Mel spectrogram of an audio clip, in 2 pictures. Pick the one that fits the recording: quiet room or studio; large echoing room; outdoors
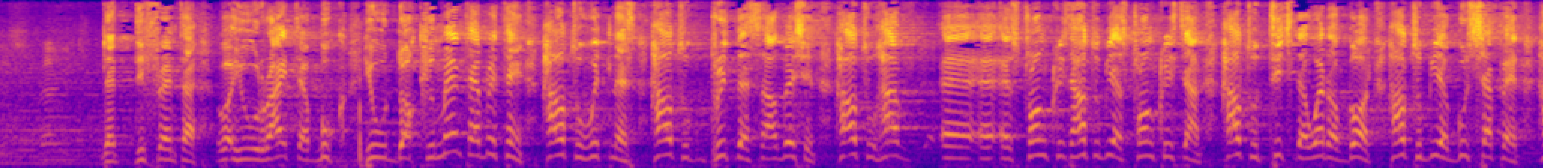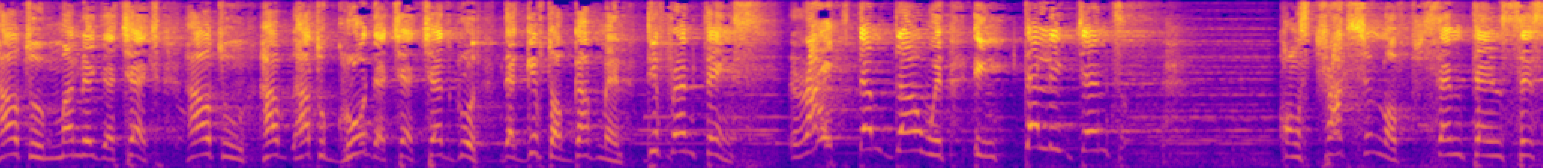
large echoing room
